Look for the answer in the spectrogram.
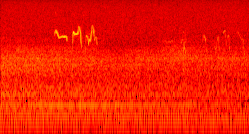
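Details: Crested lark giving a few clear whistled notes, sliding and looping around a high pitch over about a second, then fainter similar notes later; steady low background rumble like distant traffic.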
